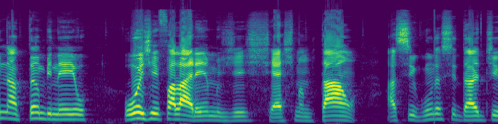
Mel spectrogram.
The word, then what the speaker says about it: Cheshma: do site minha que eu falava chesman chesman tal aí na hora que eu fui ver que como que pronunciava né taquei no Google Tradutor lá ver como é que falava mais ou menos para não falar tão errado e aí eu percebi que era shm Town chesman shm Town enfim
